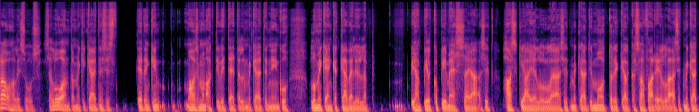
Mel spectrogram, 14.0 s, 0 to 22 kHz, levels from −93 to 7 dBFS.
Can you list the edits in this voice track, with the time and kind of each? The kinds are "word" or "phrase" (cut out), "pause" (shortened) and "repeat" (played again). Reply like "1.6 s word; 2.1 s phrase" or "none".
4.1 s word; 9.9 s word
